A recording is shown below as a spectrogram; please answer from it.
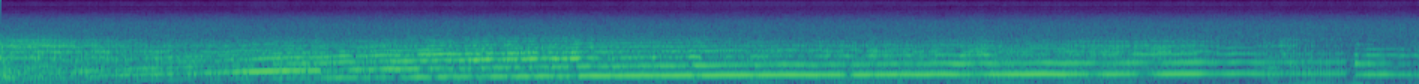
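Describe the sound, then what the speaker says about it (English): A wartime air raid warning siren from a large siren system across the Lower Mainland of Canada winds up into a loud, steady rising wail and holds its pitch, alone and close. "the largest single siren system in the world sets up its warning wail"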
